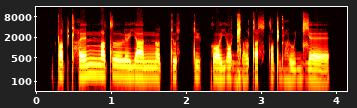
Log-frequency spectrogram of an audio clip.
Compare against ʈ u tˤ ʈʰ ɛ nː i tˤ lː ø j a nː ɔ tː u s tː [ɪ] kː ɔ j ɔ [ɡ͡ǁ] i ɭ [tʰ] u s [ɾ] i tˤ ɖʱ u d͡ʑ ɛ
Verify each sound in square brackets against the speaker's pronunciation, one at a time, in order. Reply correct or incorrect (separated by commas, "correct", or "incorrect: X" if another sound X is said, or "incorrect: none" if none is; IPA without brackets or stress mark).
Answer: incorrect: y, correct, incorrect: tˤ, incorrect: tˤ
